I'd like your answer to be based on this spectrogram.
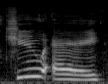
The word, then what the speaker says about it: QAnon: Is it QAnon or, it's QAnon.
